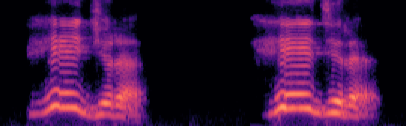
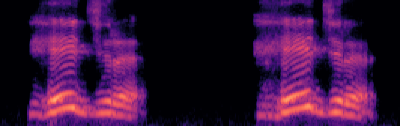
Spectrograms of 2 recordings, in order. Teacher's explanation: तो यहाँ पर अब हम करेंगे क्या, रॉ तरकीक, कैसे, हिज्र, हिज्र। रॉ कहते हुए जबान हमारी खाली होगी, फ्लैट होगी, उसमें हम जबान को गोल नहीं करेंगे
